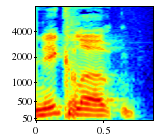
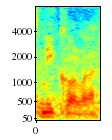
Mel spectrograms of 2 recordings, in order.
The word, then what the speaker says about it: Nikola: It's Nikola. – Vucevic says we have been mispronouncing your name all along. It is not Nikola. It's Nikola.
